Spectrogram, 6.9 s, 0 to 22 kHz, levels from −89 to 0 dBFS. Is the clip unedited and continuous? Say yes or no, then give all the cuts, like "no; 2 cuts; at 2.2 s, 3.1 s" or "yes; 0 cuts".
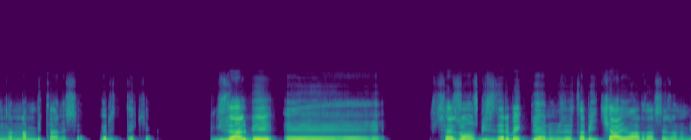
no; 2 cuts; at 1.7 s, 4.8 s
